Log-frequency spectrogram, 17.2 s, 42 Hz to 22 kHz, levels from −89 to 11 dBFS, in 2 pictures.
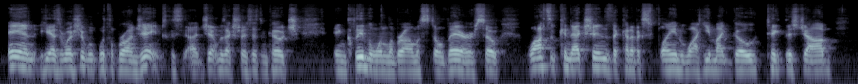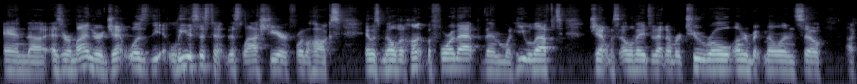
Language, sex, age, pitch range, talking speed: English, male, 30-49, 120-135 Hz, 265 wpm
